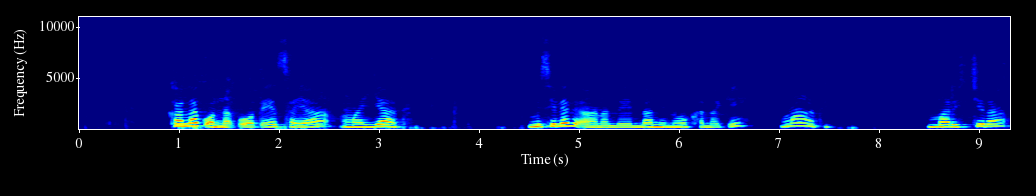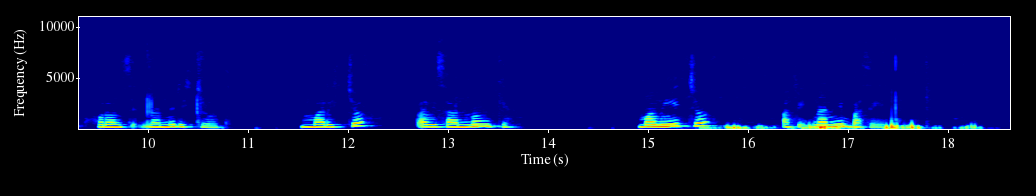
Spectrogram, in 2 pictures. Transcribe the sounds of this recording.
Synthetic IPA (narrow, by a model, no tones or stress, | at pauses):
kɐlɐkʼɔnːɐkʼoːt̪ʼe̞ːsːɐjaːmɐjːaːt̪ɛ̥ | mɪsɪlɛd̪ɛʔaːnɐle̞ːlːɐnːɪnoːkʰɐlɐkʼɪ | maːt̪ɪ | mɐɾɪt͡ʃːɪɾɐhɔɾɔnsɪʔnɐnːɪɾɪt͡ʃːo̞ːt̪ɛ̥ | mɐɾɪt͡ʃːɔ | t̪ʼɐbɪsɐnːɔŋkɛ | mɐmiːt͡ʃːɔ | ɐfɪʔnːɐnːɪbɐsḛːt̪ɛ̥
